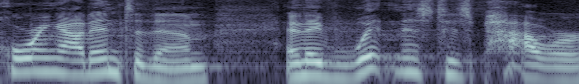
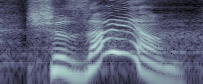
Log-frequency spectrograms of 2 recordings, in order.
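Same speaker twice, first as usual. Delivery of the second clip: higher, lightly put-on Southern accent; mock panicky Southern deputy, pitched up; a hint of a Southern country boy, higher; 7 semitones higher than usual. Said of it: "in his southern voice".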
